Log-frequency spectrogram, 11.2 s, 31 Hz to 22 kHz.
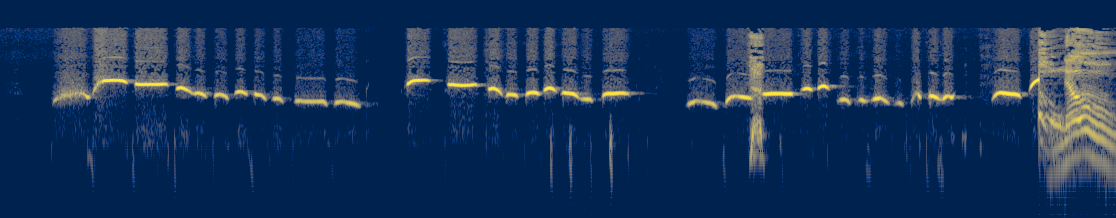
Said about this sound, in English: I'm going to whistle one of the songs that will be performed Saturday at the K-Rock Weenie Roast Fiesta 2009.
